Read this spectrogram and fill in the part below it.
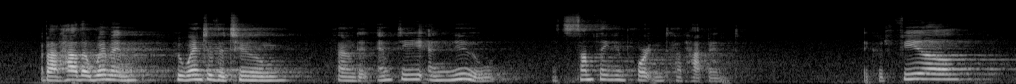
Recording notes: recorded live at the 10:00am service on Ascension Sunday, May 21st, 2023.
